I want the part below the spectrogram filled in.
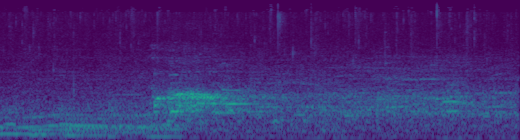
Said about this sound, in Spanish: Hasta que de repente una ligera lluvia de verano comienza a rodar sobre nuestros invitados.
